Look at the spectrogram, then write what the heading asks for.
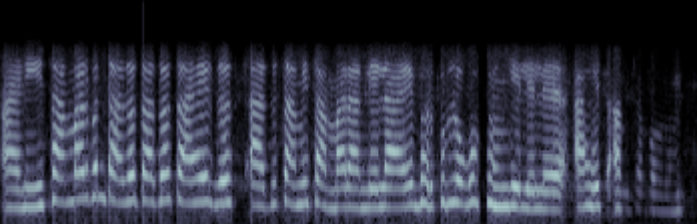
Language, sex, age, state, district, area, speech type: Marathi, female, 18-30, Maharashtra, Wardha, rural, conversation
